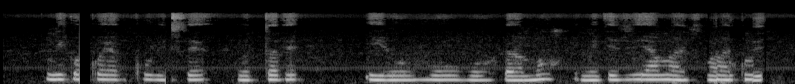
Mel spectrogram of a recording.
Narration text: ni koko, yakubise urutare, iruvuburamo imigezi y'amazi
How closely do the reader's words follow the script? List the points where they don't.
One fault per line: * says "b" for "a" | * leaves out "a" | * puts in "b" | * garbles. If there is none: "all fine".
* garbles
